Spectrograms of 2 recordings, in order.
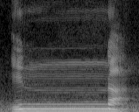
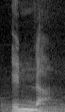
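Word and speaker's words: إِنَّ: Kalau ada nun bertasdid atau mim bertasdid ah itu disebut gunah. Mendengung. Jadi bacanya inna. Jadi bukan inna. Jadi dipanjangkan, didengung inna.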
